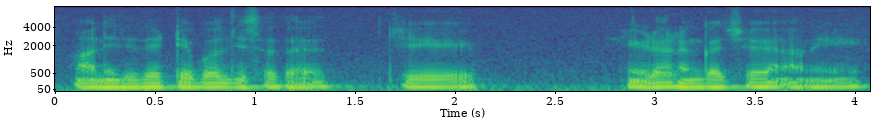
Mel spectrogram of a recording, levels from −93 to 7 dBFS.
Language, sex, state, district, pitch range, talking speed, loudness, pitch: Marathi, male, Maharashtra, Pune, 100-105 Hz, 130 wpm, -13 LUFS, 105 Hz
